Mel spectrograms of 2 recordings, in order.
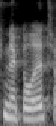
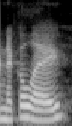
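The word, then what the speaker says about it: Nicollet: so um so Joseph nicholet or nicolay if you want to go with the French um pronunciation was the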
